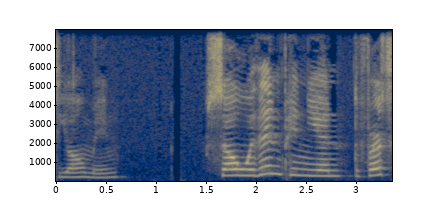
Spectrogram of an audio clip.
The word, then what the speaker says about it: Yao Ming: not know the pronunciation then if you look at the pinyin and the tone marks you can figure out that the pronunciation is Yao Ming so within pinyin the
